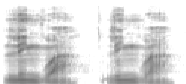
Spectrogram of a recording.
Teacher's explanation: once we get to that n we round the lips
